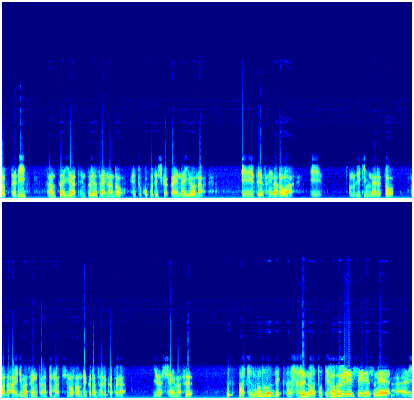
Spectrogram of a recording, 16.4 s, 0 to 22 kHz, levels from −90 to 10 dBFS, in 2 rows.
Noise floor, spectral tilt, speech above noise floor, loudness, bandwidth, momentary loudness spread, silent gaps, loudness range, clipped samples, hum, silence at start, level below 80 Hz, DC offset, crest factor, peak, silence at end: -58 dBFS; -5 dB/octave; 32 dB; -26 LUFS; 10.5 kHz; 11 LU; none; 5 LU; under 0.1%; 50 Hz at -65 dBFS; 0 s; -66 dBFS; under 0.1%; 18 dB; -10 dBFS; 0 s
